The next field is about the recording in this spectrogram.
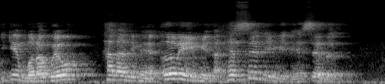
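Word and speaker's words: חסד: 이게 뭐라고 읽을까요? 집사님 혹시 읽으실 수 있어요? 헤세드. 성경에 가장 많이 나오는 하나님의 가장 속성, 큰 속성, 하나님과 가장 가까운 속성, 헤세드.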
